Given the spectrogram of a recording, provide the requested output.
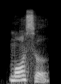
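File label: "morsel", Indian English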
